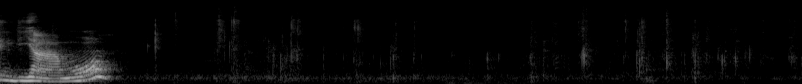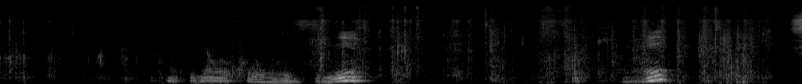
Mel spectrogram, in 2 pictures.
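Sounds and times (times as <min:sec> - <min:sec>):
baking paper crinkling: 0:01.2 - 0:16.0.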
